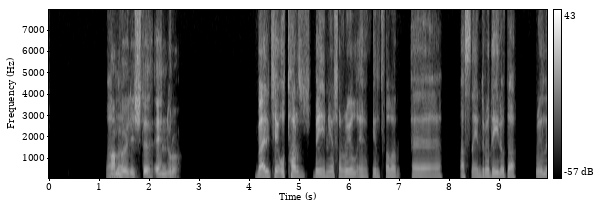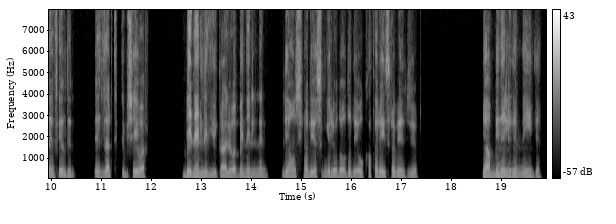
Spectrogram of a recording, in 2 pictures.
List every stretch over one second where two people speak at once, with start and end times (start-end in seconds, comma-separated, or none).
none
